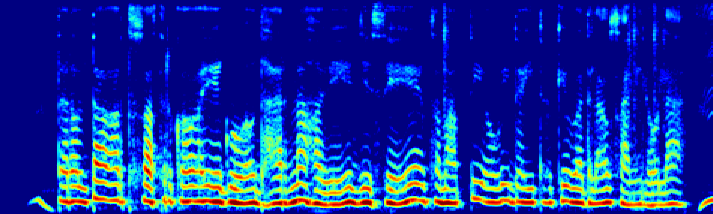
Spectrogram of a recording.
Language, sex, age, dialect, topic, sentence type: Bhojpuri, male, 18-24, Northern, banking, statement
